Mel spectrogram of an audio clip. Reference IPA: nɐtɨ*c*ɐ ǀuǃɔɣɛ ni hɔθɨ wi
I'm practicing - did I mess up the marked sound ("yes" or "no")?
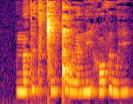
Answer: yes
